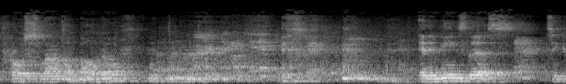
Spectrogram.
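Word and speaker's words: προσλαμβάνω: And that word accept, in the Greek, it's pronounced proslamabono.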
